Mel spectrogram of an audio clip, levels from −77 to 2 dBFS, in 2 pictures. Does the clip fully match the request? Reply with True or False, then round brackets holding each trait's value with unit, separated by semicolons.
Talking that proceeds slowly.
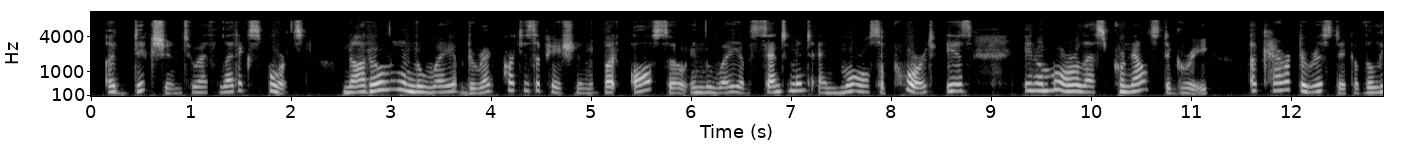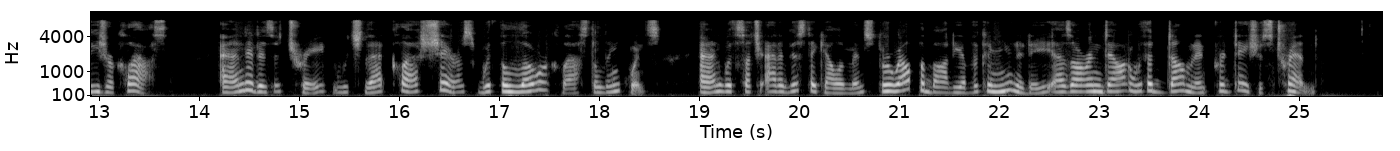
False (160 wpm)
